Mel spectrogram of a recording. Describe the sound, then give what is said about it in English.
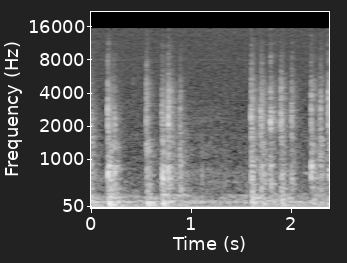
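Fingers type on a computer keyboard to enter an email address, with quick clicking keystrokes in two bursts separated by a short pause. “Okay, see, enter your email address and select your state and hit start here.”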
